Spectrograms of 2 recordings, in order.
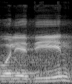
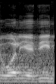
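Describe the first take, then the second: First: The word ends on a bare consonant. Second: The word ends on a short vowel. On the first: The speaker calls it wrong. "bukan waliyadin sukun" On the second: The speaker calls it right. "tapi waliyadini asalnya dini"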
